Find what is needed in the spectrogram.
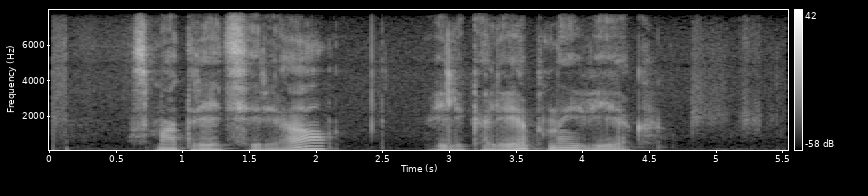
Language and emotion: Russian, neutral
